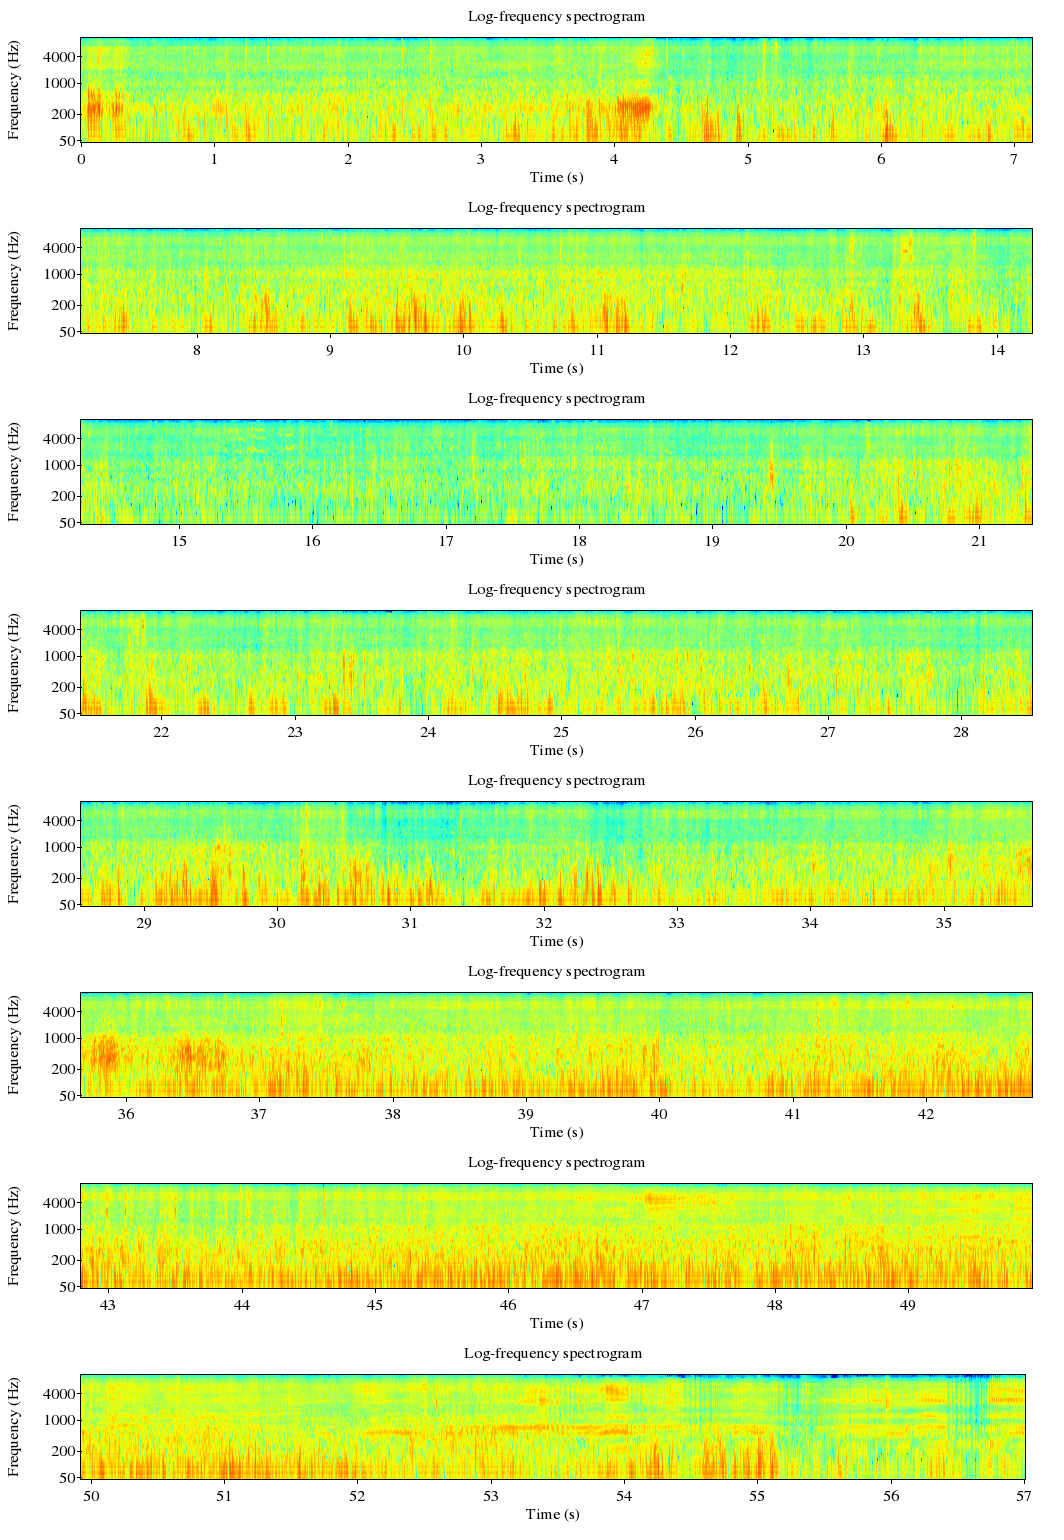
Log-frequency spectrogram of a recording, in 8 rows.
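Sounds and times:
knocks and clatter from bumps: 0.0s - 7.6s
dirt bike engine: 0.0s - 57.0s
wind noise: 0.0s - 57.0s.

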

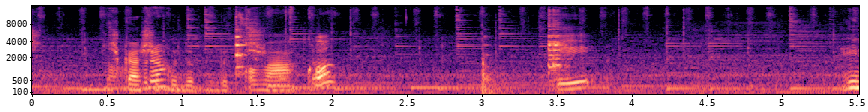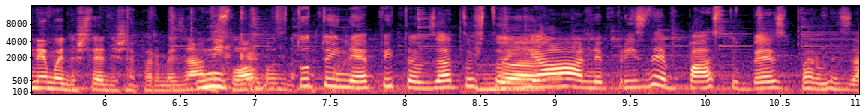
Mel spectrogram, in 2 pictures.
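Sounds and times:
background music: 0.0s - 11.0s
spoon clinking against bowl: 1.3s - 1.7s.

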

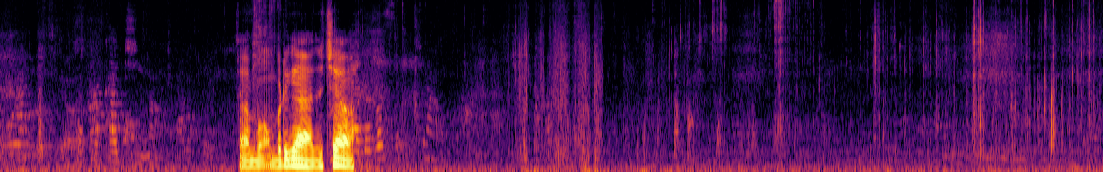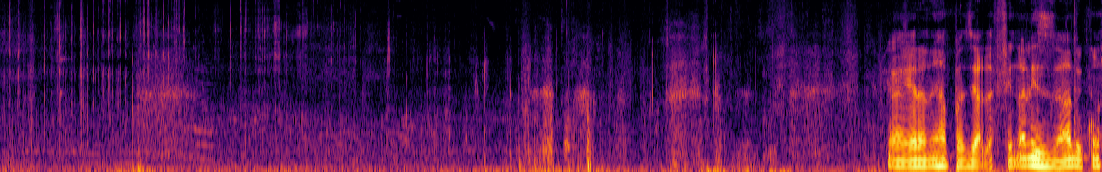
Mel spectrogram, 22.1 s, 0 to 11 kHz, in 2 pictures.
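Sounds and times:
handling clicks and rustles: 5.1s - 19.7s.

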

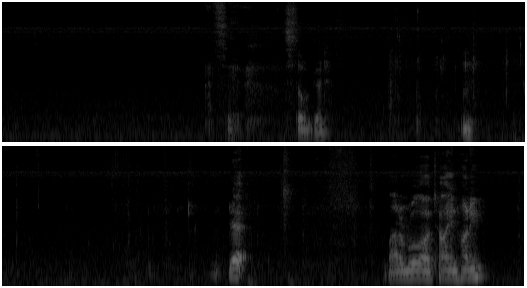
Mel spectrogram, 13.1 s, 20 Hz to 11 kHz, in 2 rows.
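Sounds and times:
person chewing: 4.8s - 11.2s.

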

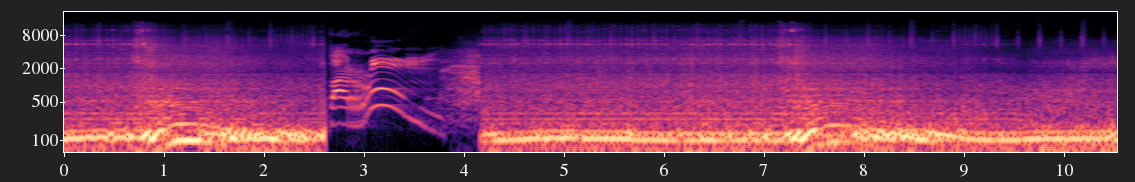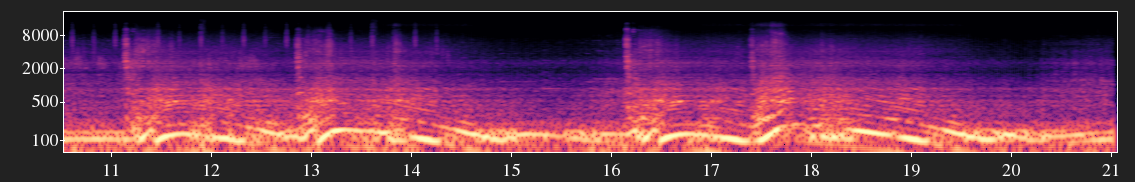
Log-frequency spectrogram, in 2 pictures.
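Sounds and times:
car engine idling and revving: 0.0s - 2.7s, 3.9s - 21.0s.

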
